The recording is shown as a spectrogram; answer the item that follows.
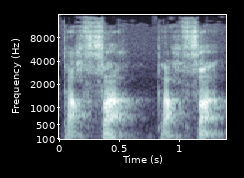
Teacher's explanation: You hear, you don't really hear the M being pronounced. It makes a nasal sound.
